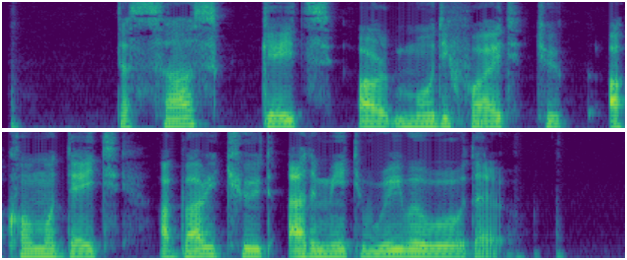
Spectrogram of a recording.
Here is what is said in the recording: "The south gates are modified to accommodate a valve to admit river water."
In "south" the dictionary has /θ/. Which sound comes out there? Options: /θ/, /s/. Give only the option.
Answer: /s/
